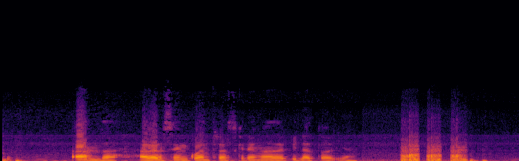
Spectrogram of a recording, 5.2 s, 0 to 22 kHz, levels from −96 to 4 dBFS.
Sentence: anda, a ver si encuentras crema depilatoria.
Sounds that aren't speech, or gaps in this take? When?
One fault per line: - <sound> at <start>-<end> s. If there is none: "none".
- laugh at 4.0-4.7 s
